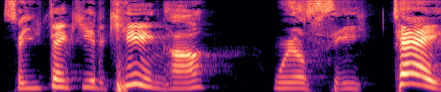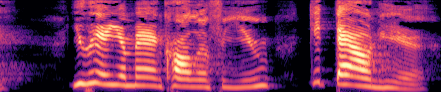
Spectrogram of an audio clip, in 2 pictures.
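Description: A woman's voice: medium pitch, normal speed, pushed and bright, natural voice. A woman reading the part of a brash, jealous ex-boyfriend who bellows and taunts. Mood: swaggering, taunting.

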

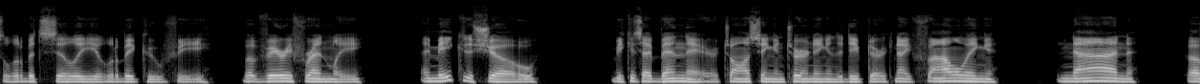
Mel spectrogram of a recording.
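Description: A man hosting a bedtime podcast, talking through a long, meandering, unhurried intro meant to ease listeners toward sleep. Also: medium pitch, gravelly, no echo, studio quality. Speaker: podcast host.

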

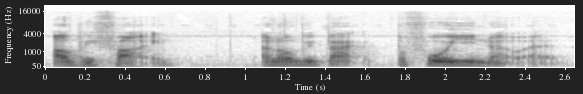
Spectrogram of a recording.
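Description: A man's voice: medium pitch, fairly quick, close to an everyday voice. A man playing an awkward, earnest half-elf adventurer in a fantasy audio drama. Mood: concerned, reassuring.

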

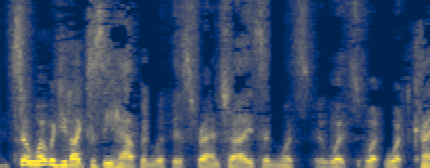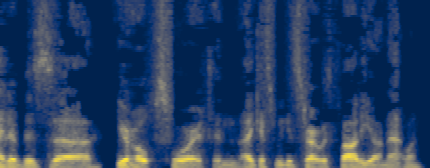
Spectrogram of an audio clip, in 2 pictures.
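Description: Guy hosting a chat show interview, really husky rough voice, informal, trips over questions. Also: on the low side, measured pace, rough recording. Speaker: interview host.

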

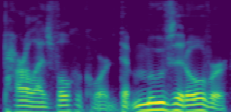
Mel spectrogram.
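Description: Middle-aged guy, lowish voice, rambling chatty story, lotsa "like", dry close mic. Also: lively intonation, normal speed, vocal fry, warm tone, no echo. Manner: chatty, lots of "like", acts out quoted voices. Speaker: guest. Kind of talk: casual storytelling in an interview.

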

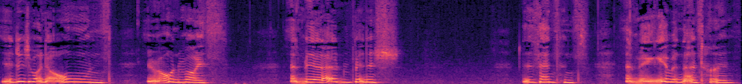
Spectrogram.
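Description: A woman with a Dublin accent and a speech impediment, drawing out each word in a very slow, deliberate way. Her voice is gravelly and husky, and she talks with open, reflective candour. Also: high-pitched, dark tone. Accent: Dublin Irish. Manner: candid, reflective, emotionally open. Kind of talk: documentary interview.

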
